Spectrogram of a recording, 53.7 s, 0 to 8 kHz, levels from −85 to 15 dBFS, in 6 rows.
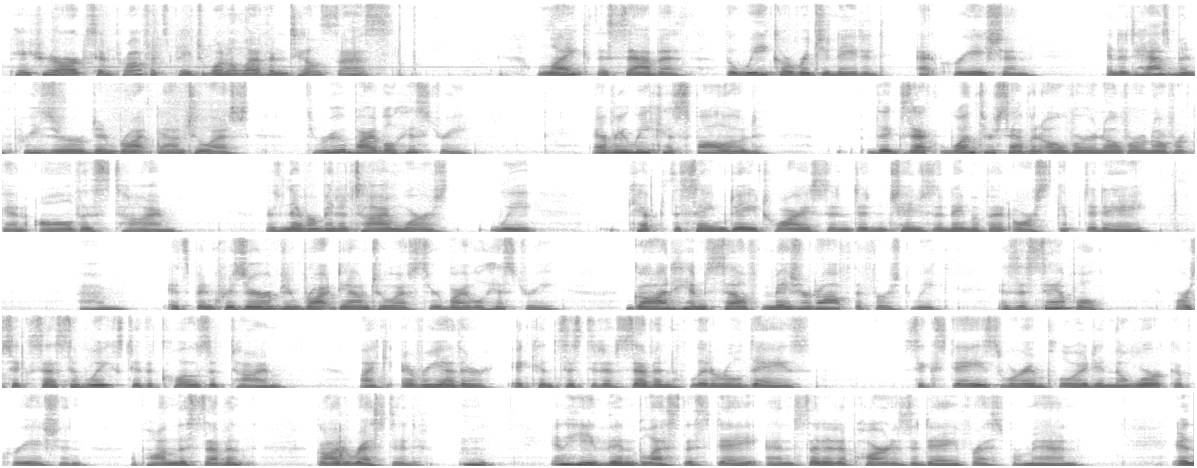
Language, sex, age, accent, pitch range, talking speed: English, female, 50-69, American, 160-185 Hz, 155 wpm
